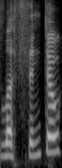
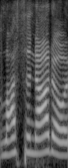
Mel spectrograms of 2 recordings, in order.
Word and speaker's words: lacinato: talking about the kale, and I always said it as Lacinto kale, which is not even how it's spelled, but I don't know, in my head I always called it Lacinto kale, and she's calling it lacinato, and so we looked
